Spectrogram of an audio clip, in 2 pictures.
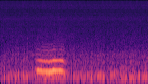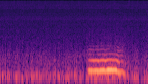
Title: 😺Parker the Cat Snoring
